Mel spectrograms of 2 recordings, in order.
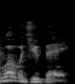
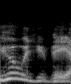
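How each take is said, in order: First: "What" punched, the rest dropping low and soft; stress on WHAT. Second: "Who" hit as the key word, falling after; stress on WHO. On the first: A speaker correcting the question, stressing "What". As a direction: lean on "What" and let it fall away. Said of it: "I said". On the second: A speaker quoting the wrong question, weight on "Who". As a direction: lean on "Who" as if asking which person. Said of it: "I didn't say". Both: Shown as a demonstration.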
